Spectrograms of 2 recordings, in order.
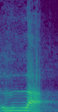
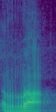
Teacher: And then lam and ra are related. They're from the same makhraj.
